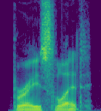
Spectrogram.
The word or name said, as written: bracelet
